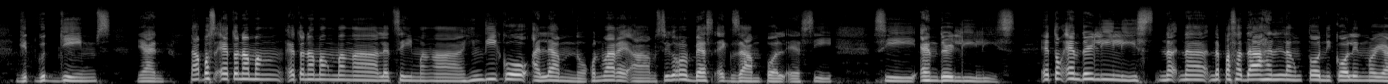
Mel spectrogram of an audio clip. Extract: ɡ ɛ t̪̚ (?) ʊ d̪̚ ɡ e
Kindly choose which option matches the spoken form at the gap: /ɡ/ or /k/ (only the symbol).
ɡ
